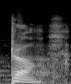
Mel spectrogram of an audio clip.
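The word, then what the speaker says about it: true: जैसे टी आर से हो गया बच्चों ट्र, और यहाँ पर यू और ई का उच्चारण क्या होगा? बड़ाओं की मात्रा, तो इसे हम पढ़ेंगे ट्रू। क्या पढ़ेंगे? ट्रू ट्रू, BLUE तो इसे हम पढ़ेंगे ब्लू, क्या पढ़ेंगे ब्लू।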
